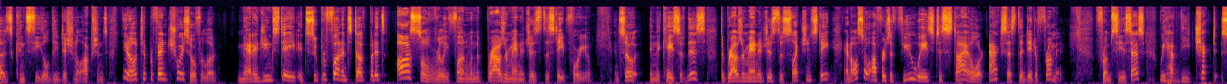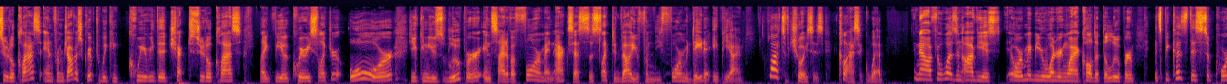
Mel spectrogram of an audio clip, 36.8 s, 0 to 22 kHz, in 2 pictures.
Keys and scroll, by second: 7.6 Tab, 8.1 Right, 12.3 Left, 14.0 Right.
